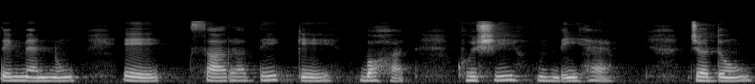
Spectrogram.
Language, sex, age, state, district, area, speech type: Punjabi, female, 30-45, Punjab, Ludhiana, urban, spontaneous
